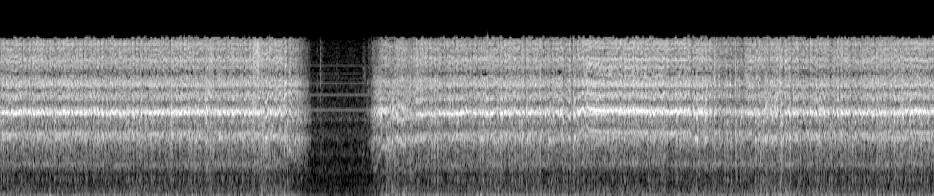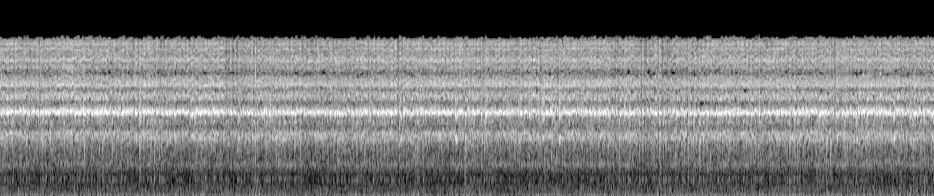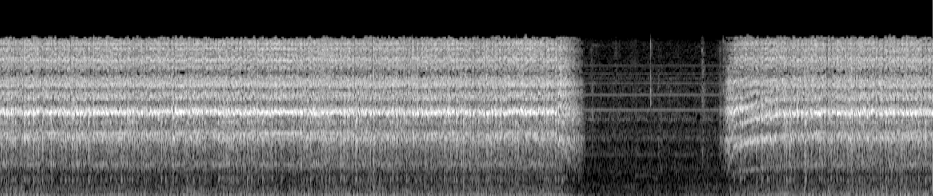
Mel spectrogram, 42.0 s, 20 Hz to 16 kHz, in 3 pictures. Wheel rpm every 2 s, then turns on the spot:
160, 160, 70, 140, 160, 160, 160, 160, 160, 160, 160, 160, 160, 160, 160, 160, 160, 160, 70, 50, 160.
none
